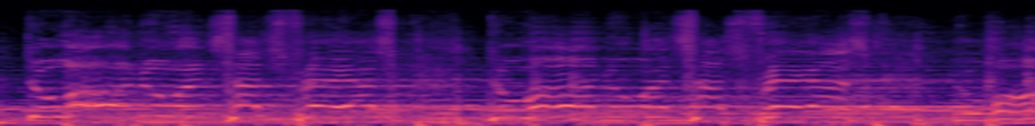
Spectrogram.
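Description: Live gospel worship music: a voice singing over a band, with a drum kit being played.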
